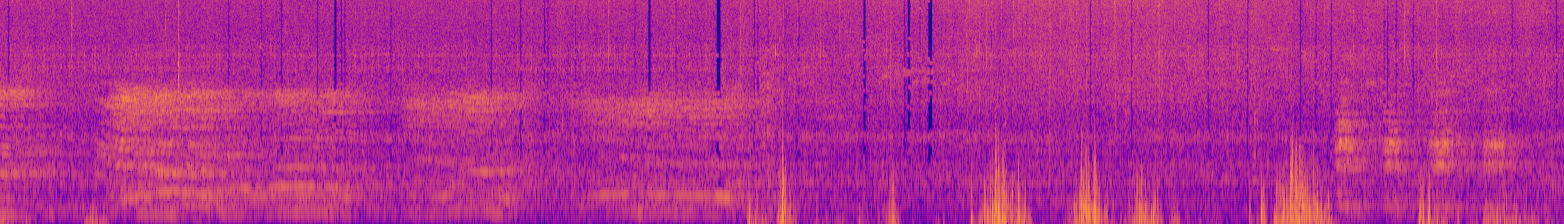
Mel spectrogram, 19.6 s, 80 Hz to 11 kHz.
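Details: Red deer in France, 2017, roaring in the rut: three drawn-out, hoarse, harmonic bellows, each rising and then falling. They are followed by heavy low thumps and rumbling with short broken grunts.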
